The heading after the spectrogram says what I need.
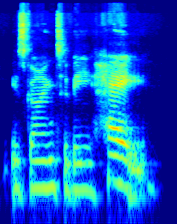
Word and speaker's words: Hei: So the first sound is going to be hey, spelt H-E-I, but pronounced H-A-Y.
